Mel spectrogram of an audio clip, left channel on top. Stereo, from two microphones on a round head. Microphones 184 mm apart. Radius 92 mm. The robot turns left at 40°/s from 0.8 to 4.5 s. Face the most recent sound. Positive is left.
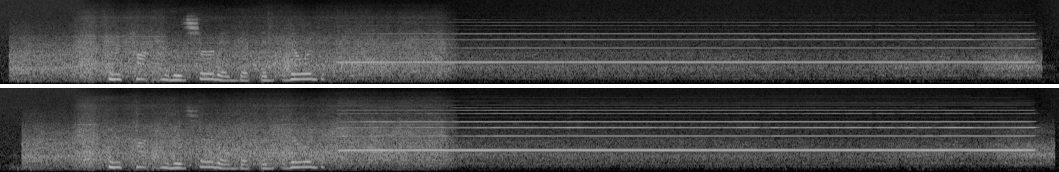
turn(degrees=-135)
